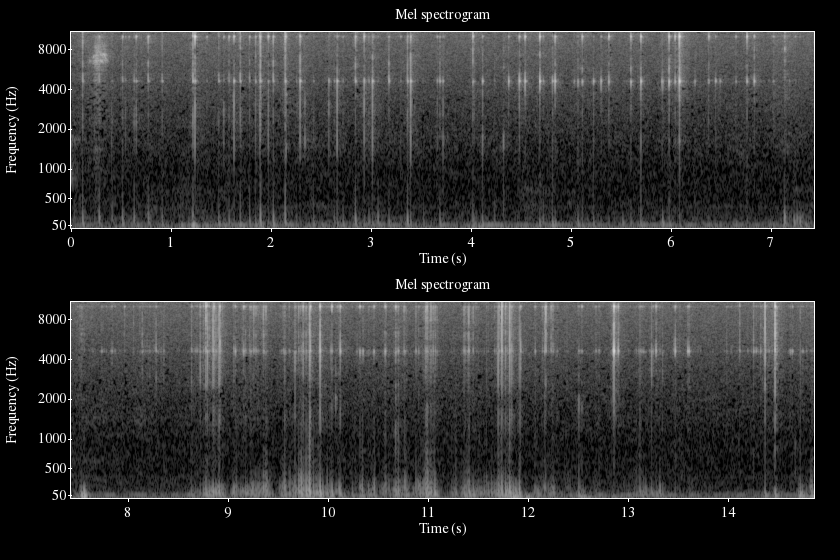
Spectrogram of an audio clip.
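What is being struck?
Small ribbed glass candle holder.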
